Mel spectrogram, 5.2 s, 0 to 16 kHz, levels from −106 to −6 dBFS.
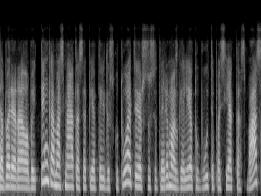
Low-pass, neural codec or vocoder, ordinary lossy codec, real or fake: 7.2 kHz; none; Opus, 16 kbps; real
